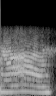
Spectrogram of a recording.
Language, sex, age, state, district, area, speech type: Sindhi, female, 60+, Gujarat, Surat, urban, conversation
